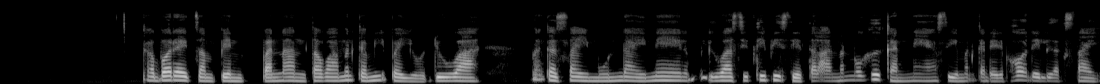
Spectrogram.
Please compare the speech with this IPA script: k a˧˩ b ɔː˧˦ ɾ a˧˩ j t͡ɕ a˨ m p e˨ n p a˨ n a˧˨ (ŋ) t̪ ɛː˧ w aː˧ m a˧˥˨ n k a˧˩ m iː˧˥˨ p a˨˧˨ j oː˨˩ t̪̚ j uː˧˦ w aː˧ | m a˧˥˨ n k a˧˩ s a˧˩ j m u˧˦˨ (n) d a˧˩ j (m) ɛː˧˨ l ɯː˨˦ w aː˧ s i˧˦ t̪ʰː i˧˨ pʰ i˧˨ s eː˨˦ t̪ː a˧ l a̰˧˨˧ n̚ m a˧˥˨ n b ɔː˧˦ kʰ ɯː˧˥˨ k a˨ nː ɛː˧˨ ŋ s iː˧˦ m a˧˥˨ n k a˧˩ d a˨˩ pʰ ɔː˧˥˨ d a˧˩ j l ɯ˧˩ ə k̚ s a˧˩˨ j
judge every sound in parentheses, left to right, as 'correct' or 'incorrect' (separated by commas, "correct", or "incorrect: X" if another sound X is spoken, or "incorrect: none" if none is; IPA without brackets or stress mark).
incorrect: n, correct, incorrect: n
